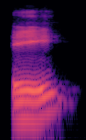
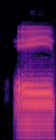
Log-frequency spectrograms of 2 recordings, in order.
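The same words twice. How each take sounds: First: It is said lively with pitch movement. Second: It is said flat with no pitch movement. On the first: The speaker calls it right. "if you actually pronunciate properly, this is how it goes" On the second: The speaker calls it wrong.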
